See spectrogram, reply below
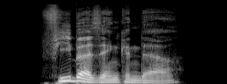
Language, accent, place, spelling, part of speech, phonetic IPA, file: German, Germany, Berlin, fiebersenkender, adjective, [ˈfiːbɐˌzɛŋkn̩dɐ], De-fiebersenkender.ogg
- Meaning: inflection of fiebersenkend: 1. strong/mixed nominative masculine singular 2. strong genitive/dative feminine singular 3. strong genitive plural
